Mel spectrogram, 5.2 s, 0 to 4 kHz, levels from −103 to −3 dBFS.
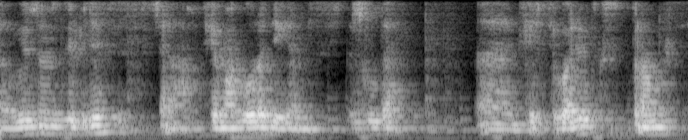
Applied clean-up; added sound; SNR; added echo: none; none; none; reverberation time 0.4 s.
